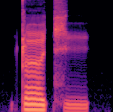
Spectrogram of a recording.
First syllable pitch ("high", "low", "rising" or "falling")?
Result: high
